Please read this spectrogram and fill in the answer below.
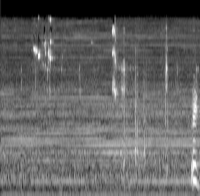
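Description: Small motor of a toy upright vacuum cleaner running with a steady hum as it is pushed over carpet. A few light clicks and rattles come as small balls are sucked up its clear tube, about half a second in and again past the two-second mark.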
